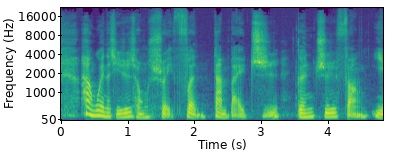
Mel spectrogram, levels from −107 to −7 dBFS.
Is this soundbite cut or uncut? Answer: cut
